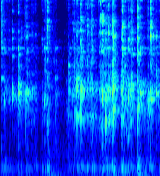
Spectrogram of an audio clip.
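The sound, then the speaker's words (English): Ice cubes clink and rattle steadily against glass as a cocktail, a twist on a Sazerac, is stirred over ice for about a minute, a quick run of bright, light clattering taps with no voices. “And then all we do is simply stir that over the ice.”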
